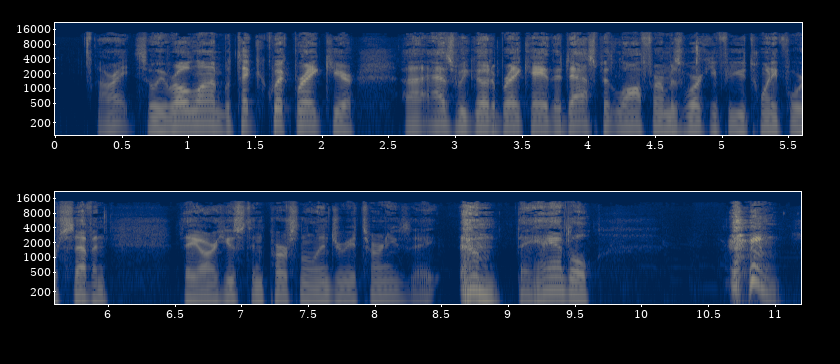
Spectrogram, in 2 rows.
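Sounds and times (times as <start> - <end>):
speech: 0.3 - 9.8, 10.6 - 11.1
man clearing his throat: 8.6 - 9.0, 10.7 - 11.1.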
